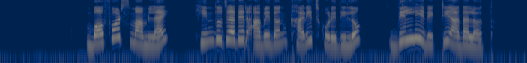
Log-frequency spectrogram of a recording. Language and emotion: Bengali, neutral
